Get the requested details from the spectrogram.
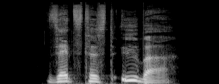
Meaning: inflection of übersetzen: 1. second-person singular preterite 2. second-person singular subjunctive II
- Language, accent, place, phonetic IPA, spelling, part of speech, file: German, Germany, Berlin, [ˌzɛt͡stəst ˈyːbɐ], setztest über, verb, De-setztest über.ogg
